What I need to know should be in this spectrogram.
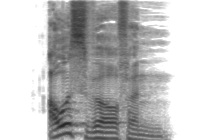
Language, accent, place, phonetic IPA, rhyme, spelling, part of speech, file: German, Germany, Berlin, [ˈaʊ̯sˌvʏʁfn̩], -aʊ̯svʏʁfn̩, Auswürfen, noun, De-Auswürfen.ogg
- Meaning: dative plural of Auswurf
